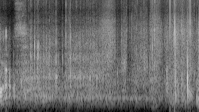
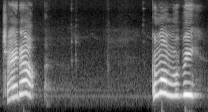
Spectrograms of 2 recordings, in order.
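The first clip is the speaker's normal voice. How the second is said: coaxing pets; faster than usual. Real, not acted. Coaxing a hen to eat.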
